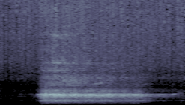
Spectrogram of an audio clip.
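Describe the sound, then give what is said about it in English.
A single slow, steady breath during a guided relaxation breathing exercise, soft and smooth, lasting about a second and a half and then fading, with no talk. “breathe in, breathe out, breathe in, breathe out.”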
